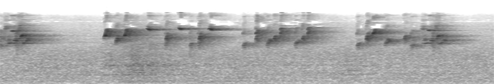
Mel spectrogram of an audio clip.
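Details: A European goldfinch sings a fast, tinkling run of clipped high notes, broken by brief pauses into two or three lively twittering stretches.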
